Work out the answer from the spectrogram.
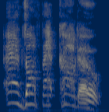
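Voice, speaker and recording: A man's voice: high voice, lively intonation, extremely slow, vocal fry, sharp tone, voice pushed up, full character voice. A man voicing a bossy, bad-tempered ship's officer who barks curt orders in a storybook reading. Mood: angry. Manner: barking, curt.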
